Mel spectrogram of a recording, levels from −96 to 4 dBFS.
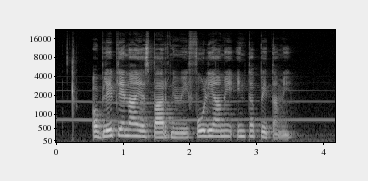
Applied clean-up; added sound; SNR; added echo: none; Wind instrument, woodwind instrument + Finger snapping; 20 dB; none.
